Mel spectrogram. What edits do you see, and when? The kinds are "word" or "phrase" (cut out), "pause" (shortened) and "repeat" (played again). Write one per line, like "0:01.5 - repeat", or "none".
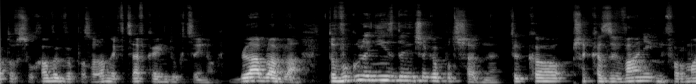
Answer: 0:02.2 - pause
